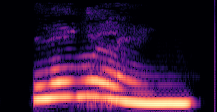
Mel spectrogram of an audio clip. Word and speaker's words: Ling Ling: I'm Ling Ling. – Sorry? – I'm Ling Ling. – Can you spell it, please? – Yes. L-I-N-G-L-I-N-G.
